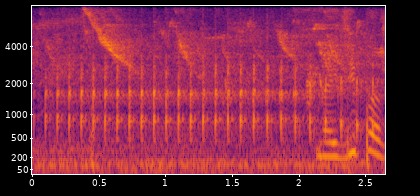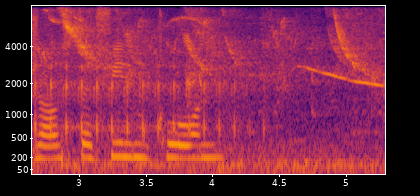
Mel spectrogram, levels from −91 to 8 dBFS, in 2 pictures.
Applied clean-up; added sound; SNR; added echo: none; Insect; -2 dB; none.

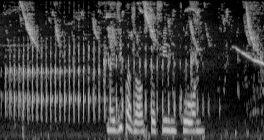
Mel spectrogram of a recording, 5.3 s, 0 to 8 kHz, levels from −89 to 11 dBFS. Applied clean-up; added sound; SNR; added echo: classical method spectral subtraction.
